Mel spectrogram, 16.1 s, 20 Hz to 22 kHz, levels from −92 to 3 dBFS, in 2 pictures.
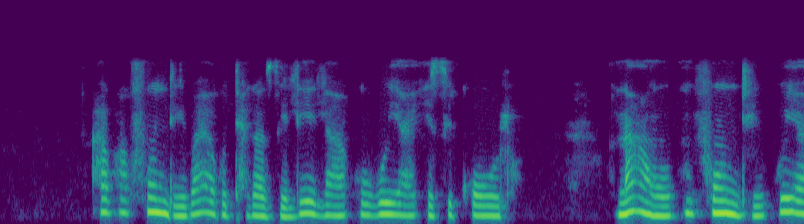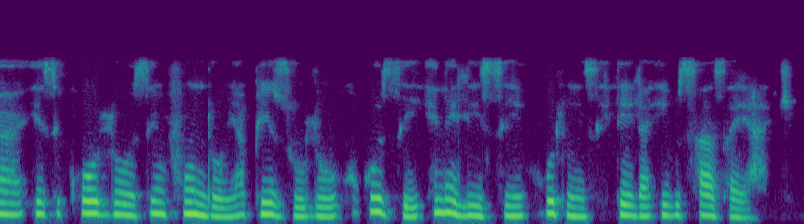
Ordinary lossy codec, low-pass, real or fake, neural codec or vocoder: Opus, 24 kbps; 7.2 kHz; fake; vocoder, 22.05 kHz, 80 mel bands, Vocos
